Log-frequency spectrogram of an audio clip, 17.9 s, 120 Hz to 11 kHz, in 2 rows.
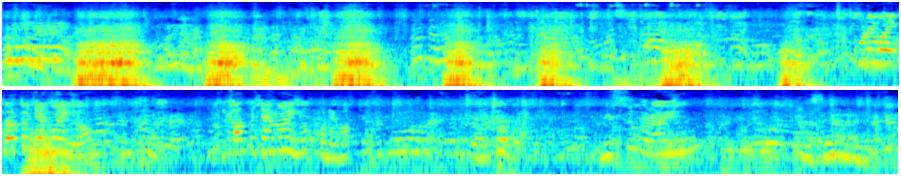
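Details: Seram, a male white lion born November 2016, at Okinawa Zoo & Museum during an October 2020 autumn night event, gives a series of deep, booming grunts about a second apart, not a threat, then people chatter nearby.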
